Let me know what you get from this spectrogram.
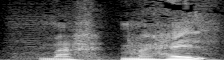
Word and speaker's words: Mahalia: Mahalia.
